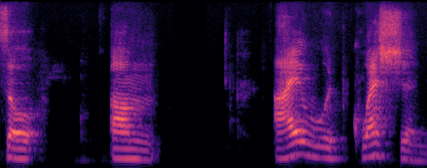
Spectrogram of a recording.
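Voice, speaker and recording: The man's voice is somewhat breathy. It has a dark, mellow tone. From Colombia. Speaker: anthropologist, lecturer. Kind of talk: academic Q&A answer. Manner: hesitant, many fillers and repetitions.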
